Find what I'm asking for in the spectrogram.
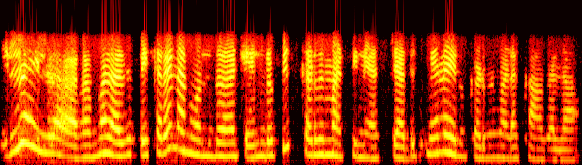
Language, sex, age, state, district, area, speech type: Kannada, female, 18-30, Karnataka, Bangalore Urban, urban, conversation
